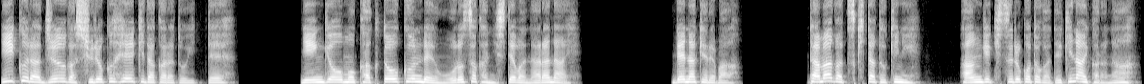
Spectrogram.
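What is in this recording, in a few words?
TIP Japanese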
